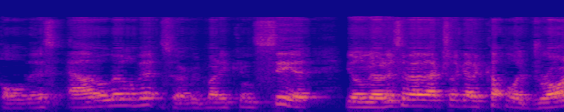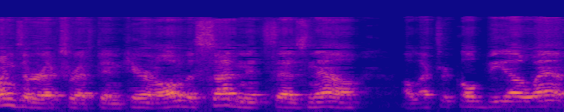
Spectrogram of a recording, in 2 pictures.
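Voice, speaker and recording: Speaking at a very fast pace, a man barely pauses at all. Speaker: software trainer. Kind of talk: webinar tutorial. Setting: online webinar.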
